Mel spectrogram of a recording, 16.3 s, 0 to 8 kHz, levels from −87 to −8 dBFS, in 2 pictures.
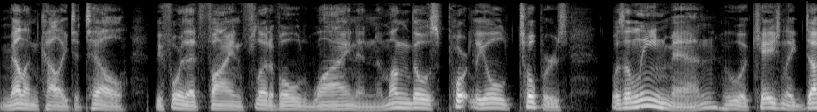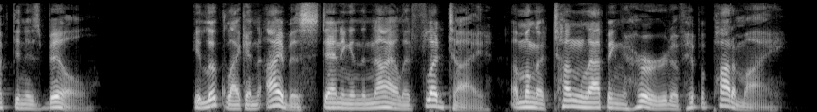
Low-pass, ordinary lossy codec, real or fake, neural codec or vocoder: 7.2 kHz; AAC, 48 kbps; real; none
